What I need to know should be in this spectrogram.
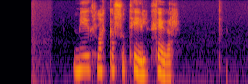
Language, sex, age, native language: Icelandic, female, 20-29, Icelandic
